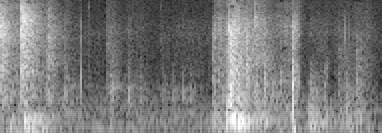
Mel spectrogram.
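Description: Cardboard boxes and a book being handled and set in place on a countertop: brief scrapes and a couple of light knocks.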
